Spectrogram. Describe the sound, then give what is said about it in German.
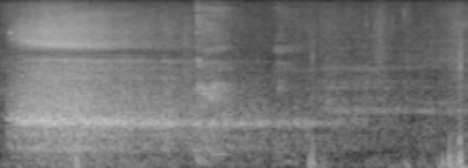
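Deep, audible breathing during a guided wave-breathing exercise that draws air into the belly, up to the chest, then releases it. One long, loud breath fades out over a couple of seconds, followed by a few soft breathy sounds. “In den Bauch einatmen, hoch bis zur Brust und loslassen.”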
